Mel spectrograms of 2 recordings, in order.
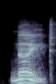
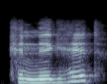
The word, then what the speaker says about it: knight: And when you come to things like knight, as in Knights of the Round Table, and you say Knighthit because you're sounding it out, Yeah. it doesn't work as much.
